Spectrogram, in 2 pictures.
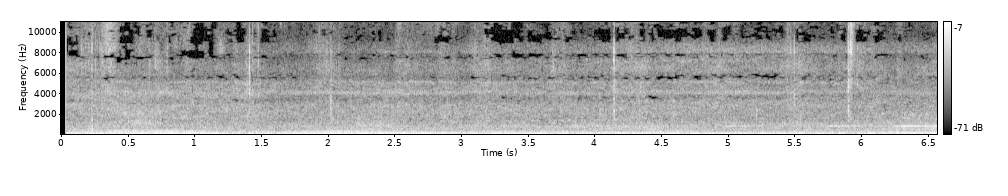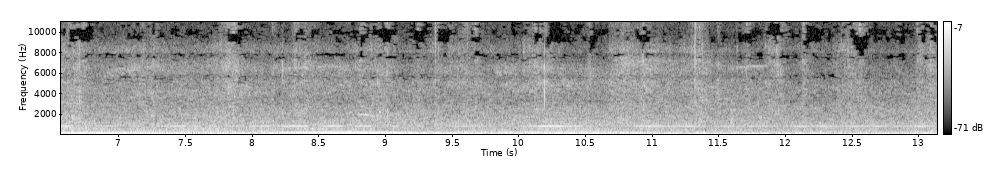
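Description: The 6.8-litre V10 petrol engine of a 1999 Ford F-350 Super Duty idling steadily, a low even hum with no revving.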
